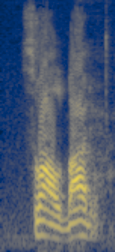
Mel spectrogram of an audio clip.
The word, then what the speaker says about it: Svalbard: The man died after being attacked by a polar bear at a campsite in Norway's Arctic Svalbard. Is that how you say it? – Svalbard. – Oh, there you go.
